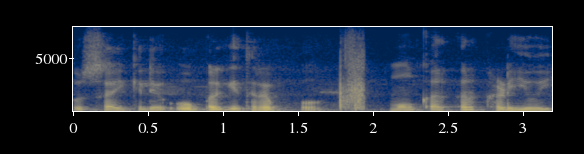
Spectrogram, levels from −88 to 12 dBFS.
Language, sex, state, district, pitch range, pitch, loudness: Hindi, male, Uttar Pradesh, Shamli, 100-115 Hz, 110 Hz, -19 LUFS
